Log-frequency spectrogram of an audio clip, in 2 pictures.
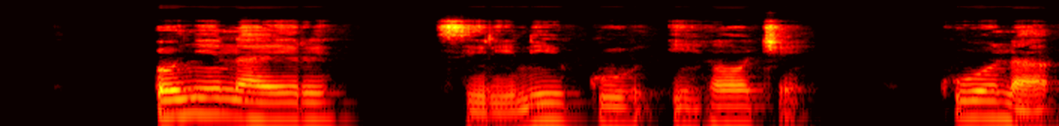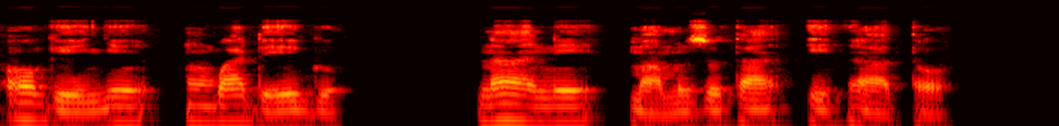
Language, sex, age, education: Igbo, male, 46-60, tertiary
